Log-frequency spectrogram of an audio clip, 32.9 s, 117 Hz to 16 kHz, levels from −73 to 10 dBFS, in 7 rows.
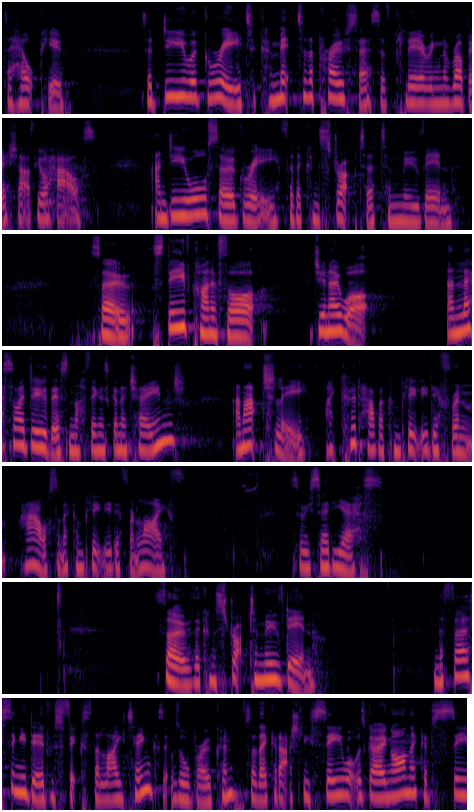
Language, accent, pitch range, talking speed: English, British, 185-230 Hz, 180 wpm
